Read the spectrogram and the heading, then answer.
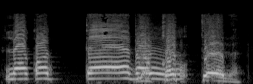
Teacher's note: هندغم الدال بتاعت لقد في التاء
